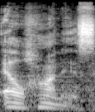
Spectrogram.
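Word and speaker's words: Elhonis: Uh, Elhanes.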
